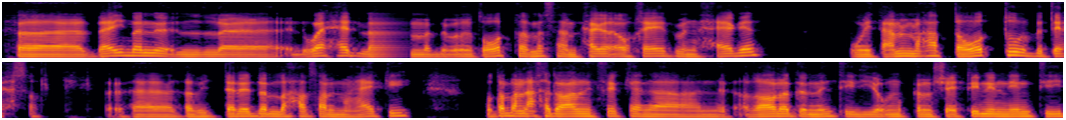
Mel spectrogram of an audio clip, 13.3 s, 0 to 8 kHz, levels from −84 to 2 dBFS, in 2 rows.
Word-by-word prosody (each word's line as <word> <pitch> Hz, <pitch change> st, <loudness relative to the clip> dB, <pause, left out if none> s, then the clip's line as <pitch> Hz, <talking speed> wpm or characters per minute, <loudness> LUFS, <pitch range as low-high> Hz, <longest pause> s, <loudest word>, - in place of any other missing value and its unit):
فدايمًا 110 Hz, +7 st, +2 dB
ال 110 Hz, -7 st, -1 dB, 0.5 s
الواحد 140 Hz, +6 st, +1 dB
لمّا 115 Hz, -1 st, -5 dB, 0.2 s
بيتوتر 110 Hz, +4 st, -2 dB
مثلًا 120 Hz, -3 st, -2 dB
حاجة 125 Hz, 0 st, +3 dB
أو 115 Hz, -1 st, 0 dB
خايف 125 Hz, +2 st, 0 dB
من 110 Hz, -2 st, -3 dB
حاجة، 145 Hz, -, 0 dB, 0.5 s
ويتعامل 110 Hz, +4 st, +1 dB
معاها 130 Hz, +2 st, +1 dB
بتوتر 155 Hz, +7 st, +2 dB
بتحصل، 125 Hz, -5 st, -3 dB, 0.4 s
ف -, -, -11 dB
فبالتالي 100 Hz, +3 st, 0 dB
ده 120 Hz, 0 st, +2 dB
اللي 115 Hz, -1 st, 0 dB
حصل 120 Hz, -1 st, -1 dB
معاكِ 110 Hz, +4 st, -2 dB, 0.7 s
وطبعا 135 Hz, -1 st, +3 dB
أخدوا 125 Hz, -1 st, +3 dB
عنِّك 120 Hz, -2 st, +3 dB
فكرة 125 Hz, -1 st, -2 dB, 0.6 s
غلط 115 Hz, +3 st, +3 dB
إن 110 Hz, -1 st, +2 dB
أنتِ 120 Hz, +1 st, -4 dB
هم 110 Hz, 0 st, -1 dB
كانوا 110 Hz, +1 st, -2 dB
شايفين 110 Hz, +4 st, +1 dB
إن 115 Hz, -1 st, +3 dB
أنتِ 115 Hz, -1 st, 0 dB
115 Hz, 150 wpm, -21 LUFS, 110-125 Hz, 0.7 s, حاجة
